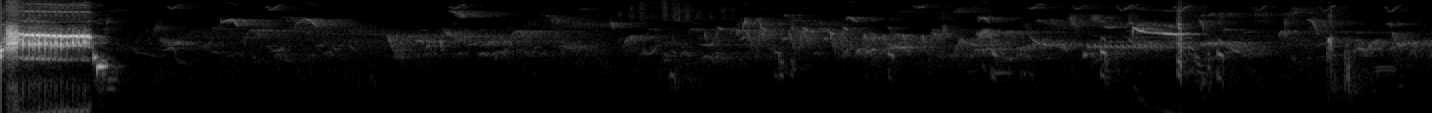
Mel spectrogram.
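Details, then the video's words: Red-winged blackbird giving one loud, harsh, buzzy burst in the first half-second, followed by faint scattered chips and twitters from other birds in the background. "Red winged blackbird Sound"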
